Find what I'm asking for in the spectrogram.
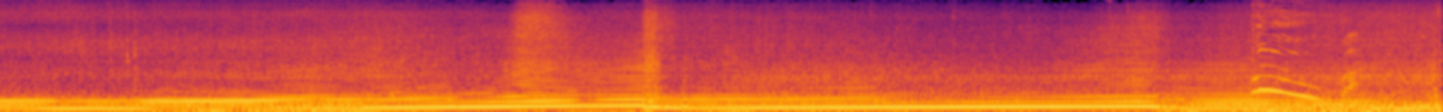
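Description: Volkswagen Scirocco heard from inside while accelerating along a straight road, its engine note climbing steadily through gears with a brief dip at each shift, loud and continuous, with a short whistle-like sound near the end.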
